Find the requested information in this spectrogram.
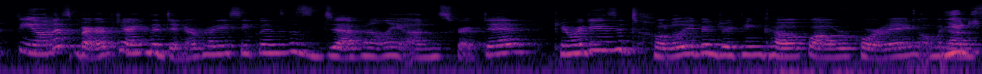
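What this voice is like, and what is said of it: Valley Girl accent. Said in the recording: “A Valley Girl accent.”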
